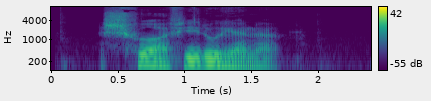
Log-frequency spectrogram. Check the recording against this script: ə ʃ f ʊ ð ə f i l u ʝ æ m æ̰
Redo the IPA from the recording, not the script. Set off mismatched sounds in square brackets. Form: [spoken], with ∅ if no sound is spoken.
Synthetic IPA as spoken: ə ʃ f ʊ [ʁ] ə f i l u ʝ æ [n] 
